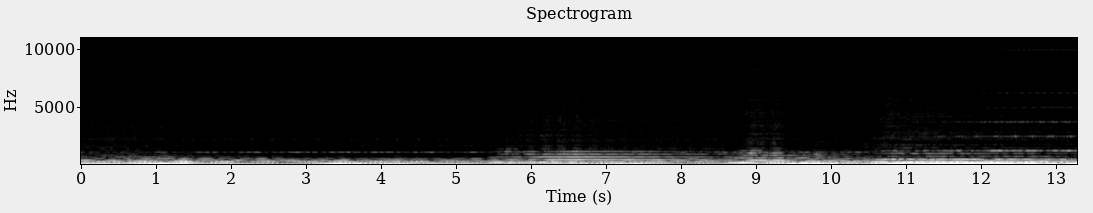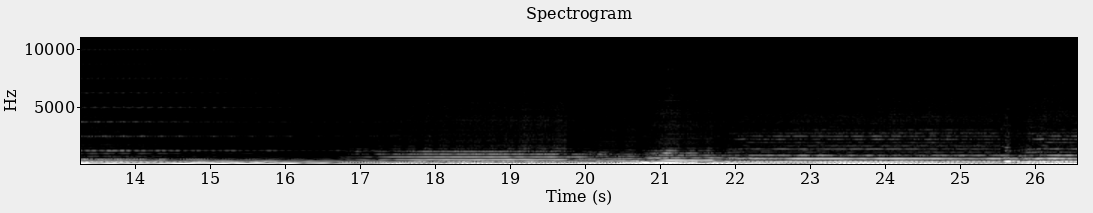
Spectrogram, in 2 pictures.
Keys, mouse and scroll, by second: 0.4 click, 0.6 typing, 0.8-2.1 drag, 2.2-3.7 drag, 3.9-5.8 drag, 5.9 click, 6.2-7.2 drag, 7.6-8.1 typing, 10.0-10.9 typing, 11.7 click, 13.8 /, 16.1-17.8 drag, 17.8 /, 18.8-20.8 ctrl+alt+drag, 20.3 ctrl+s, 21.4-24.1 ctrl+alt+drag, 25.2-26.2 drag.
